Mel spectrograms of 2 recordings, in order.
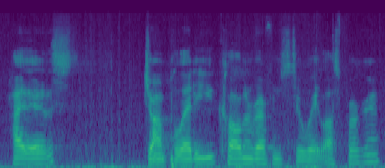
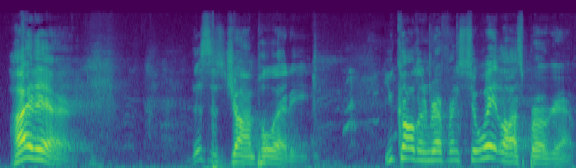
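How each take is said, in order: First: It sounds like casual everyday conversation. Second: It sounds like a polished radio announcer.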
